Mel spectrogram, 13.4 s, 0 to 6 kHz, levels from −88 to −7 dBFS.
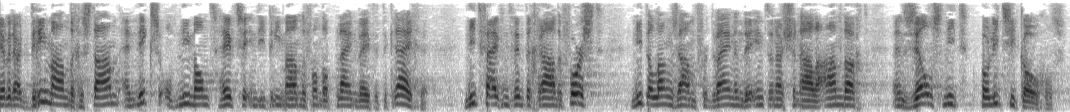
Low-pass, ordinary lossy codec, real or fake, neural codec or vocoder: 5.4 kHz; MP3, 48 kbps; fake; vocoder, 24 kHz, 100 mel bands, Vocos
